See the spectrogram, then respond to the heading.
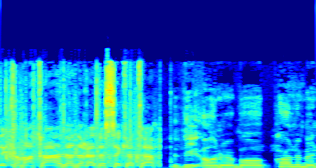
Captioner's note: some Applause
